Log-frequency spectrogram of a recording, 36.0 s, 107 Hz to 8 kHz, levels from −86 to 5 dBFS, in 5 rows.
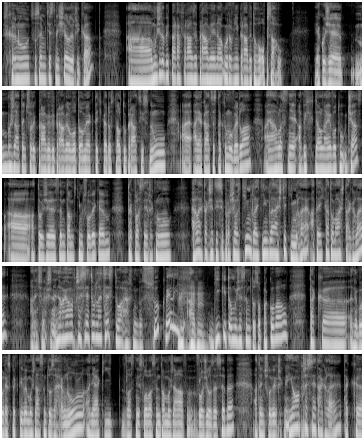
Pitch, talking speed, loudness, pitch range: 145 Hz, 200 wpm, -18 LUFS, 130-165 Hz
